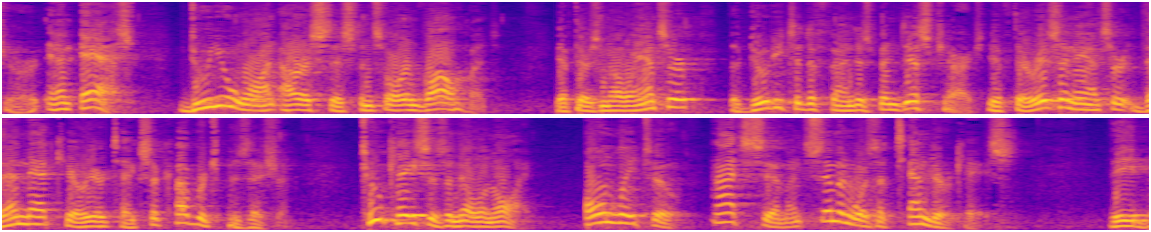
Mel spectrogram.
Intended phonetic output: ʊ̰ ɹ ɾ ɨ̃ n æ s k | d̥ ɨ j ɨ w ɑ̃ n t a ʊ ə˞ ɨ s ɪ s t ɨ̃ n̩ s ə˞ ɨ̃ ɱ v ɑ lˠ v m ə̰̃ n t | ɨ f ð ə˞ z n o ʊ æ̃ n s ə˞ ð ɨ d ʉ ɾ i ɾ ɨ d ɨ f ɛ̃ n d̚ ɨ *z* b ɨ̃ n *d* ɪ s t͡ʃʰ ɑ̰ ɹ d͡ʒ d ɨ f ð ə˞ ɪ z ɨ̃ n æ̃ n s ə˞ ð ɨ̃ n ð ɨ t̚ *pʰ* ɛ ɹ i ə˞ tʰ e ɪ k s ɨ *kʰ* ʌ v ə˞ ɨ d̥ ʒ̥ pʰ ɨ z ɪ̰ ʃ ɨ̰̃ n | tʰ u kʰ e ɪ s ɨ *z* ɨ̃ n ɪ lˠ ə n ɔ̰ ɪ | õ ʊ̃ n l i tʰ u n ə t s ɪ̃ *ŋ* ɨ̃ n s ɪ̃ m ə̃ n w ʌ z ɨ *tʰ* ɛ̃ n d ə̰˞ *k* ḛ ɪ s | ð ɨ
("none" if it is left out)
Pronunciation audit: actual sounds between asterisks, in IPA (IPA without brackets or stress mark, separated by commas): z, d, kʰ, kʰ, z, m, tʰ, kʰ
